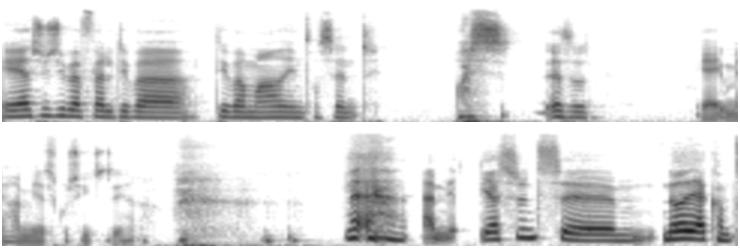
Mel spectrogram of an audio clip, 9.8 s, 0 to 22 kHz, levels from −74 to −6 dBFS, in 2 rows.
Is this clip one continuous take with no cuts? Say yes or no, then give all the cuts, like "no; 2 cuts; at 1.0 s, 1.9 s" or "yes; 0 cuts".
no; 1 cut; at 4.8 s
